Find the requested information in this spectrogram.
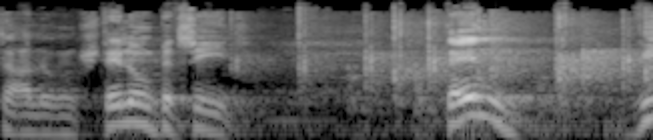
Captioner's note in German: Beifall AfD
